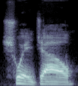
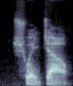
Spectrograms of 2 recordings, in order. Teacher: And then add tones on top of that, because you have 1, 2, 3, and 4, which is like the classic example is shui jiao with a flat tone is dumpling, but shui jiao with a fourth tone or a downwards tone is to sleep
